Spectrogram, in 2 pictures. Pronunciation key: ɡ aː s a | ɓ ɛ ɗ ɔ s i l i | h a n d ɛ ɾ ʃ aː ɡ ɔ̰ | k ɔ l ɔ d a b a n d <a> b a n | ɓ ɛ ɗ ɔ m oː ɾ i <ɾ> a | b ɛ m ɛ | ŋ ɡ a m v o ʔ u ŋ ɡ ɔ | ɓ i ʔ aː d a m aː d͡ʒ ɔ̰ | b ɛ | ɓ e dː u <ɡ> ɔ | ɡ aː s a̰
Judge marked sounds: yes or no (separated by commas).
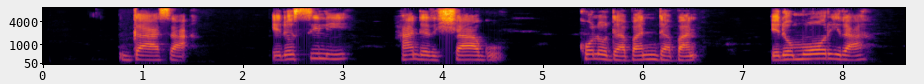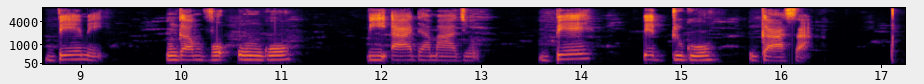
yes, yes, yes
